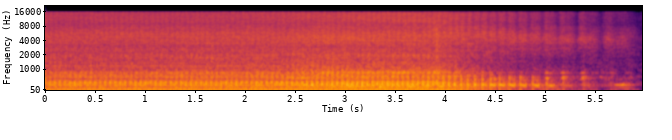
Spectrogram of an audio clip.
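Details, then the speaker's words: Repaired air compressor running on its original wiring, after contact cleaner was sprayed on the contactor/relay: fast, even chugging at about four beats a second, then it slows and stops cleanly. It is running normally, though the cause of the fix is unsure. "there is air coming on it's alive"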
